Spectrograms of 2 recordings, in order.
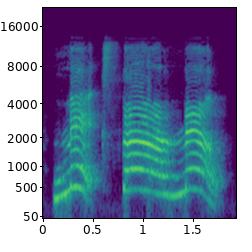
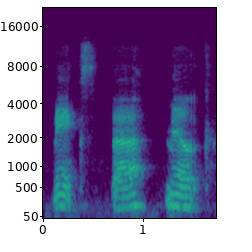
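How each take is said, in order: First: The words are shouted loudly. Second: The words are said in a robot voice. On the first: "Can you shout it?" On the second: "Can you robot it?"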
